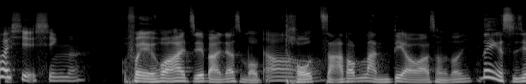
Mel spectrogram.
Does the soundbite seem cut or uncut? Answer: uncut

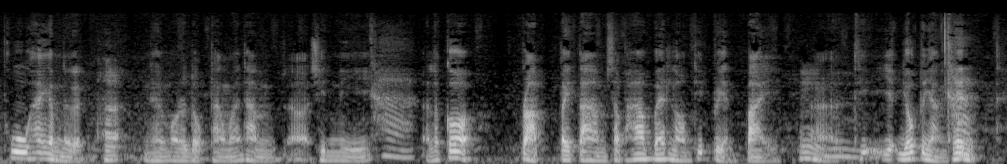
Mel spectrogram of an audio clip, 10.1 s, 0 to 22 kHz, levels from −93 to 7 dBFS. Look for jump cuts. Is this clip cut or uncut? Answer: uncut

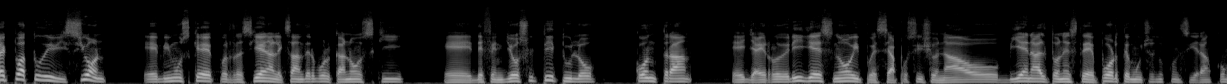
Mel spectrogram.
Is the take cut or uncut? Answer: uncut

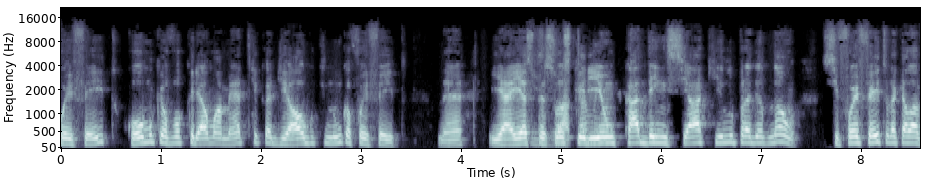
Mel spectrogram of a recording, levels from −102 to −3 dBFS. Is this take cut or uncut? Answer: uncut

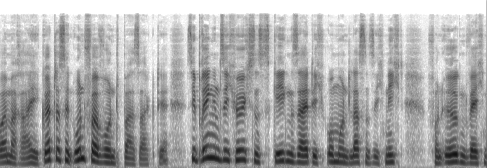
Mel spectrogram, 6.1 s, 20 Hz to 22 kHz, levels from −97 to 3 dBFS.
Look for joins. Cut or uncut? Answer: uncut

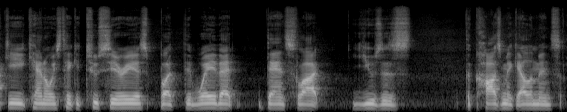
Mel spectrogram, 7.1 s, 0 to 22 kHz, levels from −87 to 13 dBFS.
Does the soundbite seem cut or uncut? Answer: uncut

